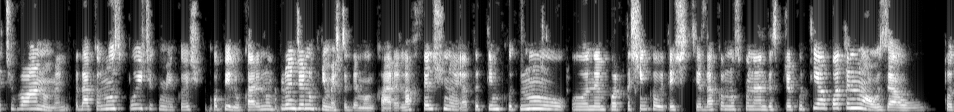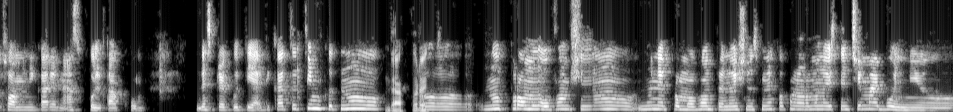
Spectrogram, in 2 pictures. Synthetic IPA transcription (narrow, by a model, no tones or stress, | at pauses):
t͡ʃe̞vaːnume̞ad̪ikəd̪akənuspujʃikumjekəʃi̥ko̞pilukaɾe̞nuplɨnd͡ʒe̞nupɾime̞ʃt̪e̞d̪e̞mɨŋkaɾe̞lafe̞lʃino̞̰ja̰t̪ɨt̪̚ːimp̚kɨt̪nuəne̞ɨmpərt̪əʃimkəujt̪eʃi̥t̪sijed̪akənuspuneamd̪e̞spɾe̞kut̪iapoat̪e̞nuauzawt̪ot̪sʲwame̞nikaɾe̞neask̚ult̪əakum | d̪e̞spɾe̞kut̪iaad̪ikəat̪ɨt̪̚t̪ːimp̚kɨt̪nud̪a̰oənupɾo̞mo̞vəmʃinunune̞pɾo̞mo̞vəmpe̞no̞jʃinuspune̞mkəpɨnauɾmənuojest̪emt͡ʃe̞jmajbunʲə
